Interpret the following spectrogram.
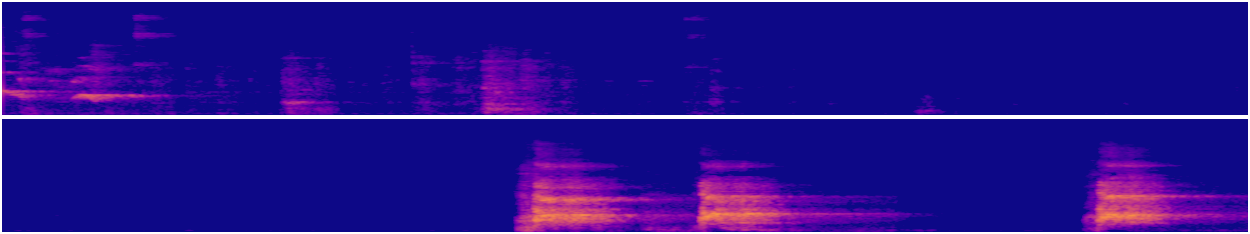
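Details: Golden retriever playing with its owner at home: after a long quiet stretch, three short, sharp barks come close together near the end, following scattered faint voices and small noises early on.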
